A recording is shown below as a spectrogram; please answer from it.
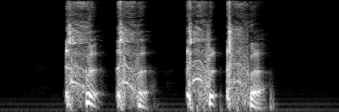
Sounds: Cough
